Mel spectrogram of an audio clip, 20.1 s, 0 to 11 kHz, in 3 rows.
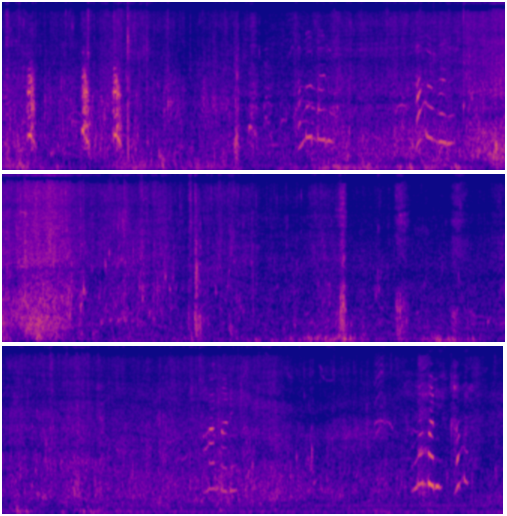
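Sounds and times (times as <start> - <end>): dog splashing through water: 0.0 - 3.3, 4.2 - 10.0
wind rumble on microphone: 0.0 - 6.2, 10.5 - 11.6.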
